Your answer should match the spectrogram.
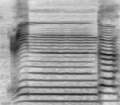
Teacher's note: نون ساکن ناک میں آواز پیدا کریں گے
